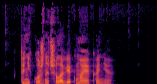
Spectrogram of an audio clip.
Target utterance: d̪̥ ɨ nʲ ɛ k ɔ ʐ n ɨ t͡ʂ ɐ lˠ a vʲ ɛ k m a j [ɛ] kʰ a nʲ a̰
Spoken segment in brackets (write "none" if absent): ɛ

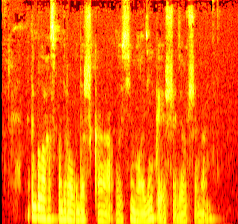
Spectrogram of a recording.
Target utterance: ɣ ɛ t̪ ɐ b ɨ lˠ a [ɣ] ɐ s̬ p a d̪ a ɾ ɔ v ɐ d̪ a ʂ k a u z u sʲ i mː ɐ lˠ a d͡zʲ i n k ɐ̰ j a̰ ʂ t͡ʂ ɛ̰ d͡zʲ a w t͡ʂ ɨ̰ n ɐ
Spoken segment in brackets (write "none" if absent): ɣ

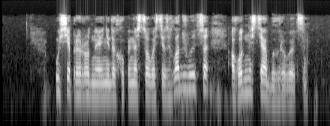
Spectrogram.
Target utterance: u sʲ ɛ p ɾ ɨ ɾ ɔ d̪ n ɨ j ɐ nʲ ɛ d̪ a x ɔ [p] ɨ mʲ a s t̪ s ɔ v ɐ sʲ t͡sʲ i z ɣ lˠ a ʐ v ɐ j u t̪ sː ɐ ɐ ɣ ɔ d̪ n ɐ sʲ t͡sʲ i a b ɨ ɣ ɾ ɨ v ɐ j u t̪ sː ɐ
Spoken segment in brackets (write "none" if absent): p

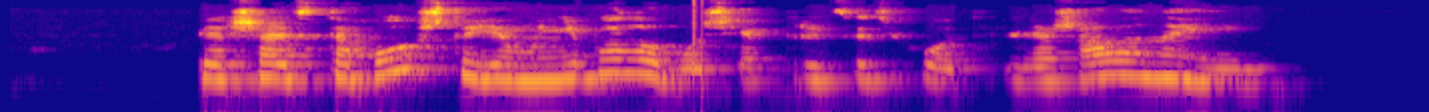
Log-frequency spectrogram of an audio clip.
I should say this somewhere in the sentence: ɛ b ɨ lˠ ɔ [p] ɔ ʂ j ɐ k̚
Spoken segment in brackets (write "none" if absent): b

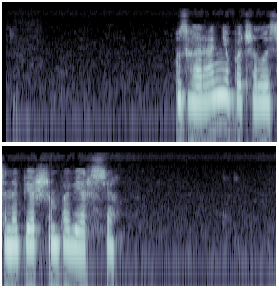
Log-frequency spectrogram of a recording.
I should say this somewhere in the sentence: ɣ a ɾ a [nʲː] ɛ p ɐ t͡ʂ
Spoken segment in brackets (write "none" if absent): nʲː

